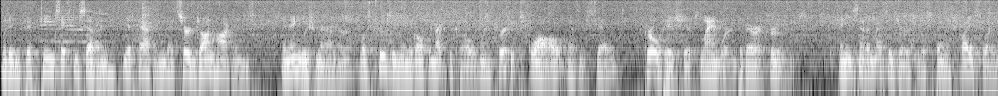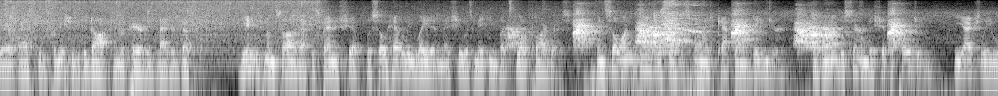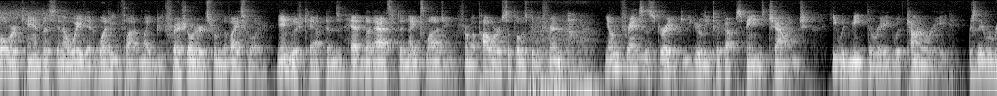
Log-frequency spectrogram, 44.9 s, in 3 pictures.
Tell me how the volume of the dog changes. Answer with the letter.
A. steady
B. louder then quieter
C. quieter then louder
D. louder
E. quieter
A.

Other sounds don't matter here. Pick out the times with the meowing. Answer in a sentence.
You can hear the meowing from 0.6 to 2.2 s, from 23.7 to 25.6 s and from 37.9 to 38.9 s.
